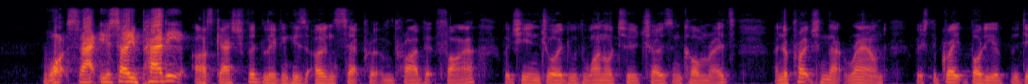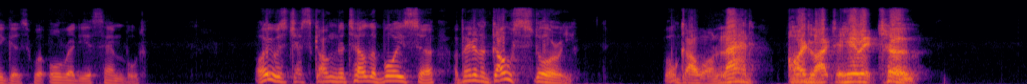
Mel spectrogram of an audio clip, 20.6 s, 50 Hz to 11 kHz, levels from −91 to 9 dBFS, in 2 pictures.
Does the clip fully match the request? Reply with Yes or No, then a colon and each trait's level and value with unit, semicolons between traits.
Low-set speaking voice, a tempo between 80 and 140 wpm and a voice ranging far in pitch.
No: low, 120 Hz; average, 180 wpm; wide, 7.0 semitones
